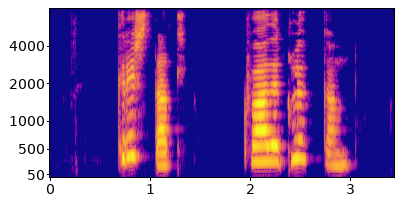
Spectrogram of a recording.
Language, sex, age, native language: Icelandic, female, 50-59, Icelandic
